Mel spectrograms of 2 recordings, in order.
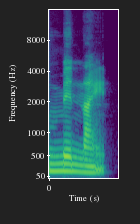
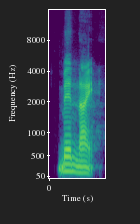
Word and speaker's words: midnight: So midnight, night, midnight. Great question. Exactly. Mute T at the end.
